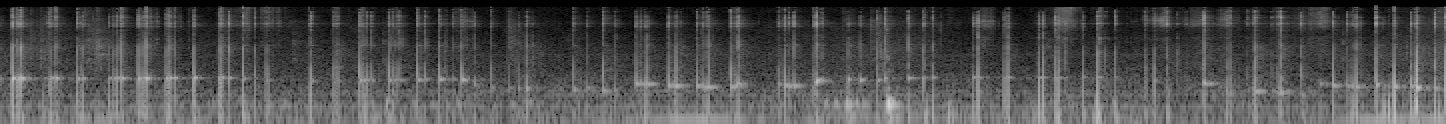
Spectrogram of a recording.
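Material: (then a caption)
Apple. Fingernails tap quickly and steadily on the skin of a whole green apple held close to the mic. Each tap is a short, crisp click with a soft, low body. The taps die away almost instantly and sit over a faint, steady background hum.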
